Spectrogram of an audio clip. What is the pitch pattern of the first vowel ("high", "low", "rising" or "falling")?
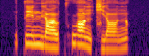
high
